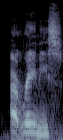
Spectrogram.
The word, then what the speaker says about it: Rhaenys: How do you pronounce it? Rhaenys.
